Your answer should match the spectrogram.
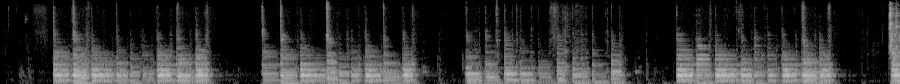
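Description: Solo nylon-string silent guitar, amplified, playing four short chordal jazz phrases of about three seconds each, with brief silent pauses between them. A louder, fuller passage begins just at the end.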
